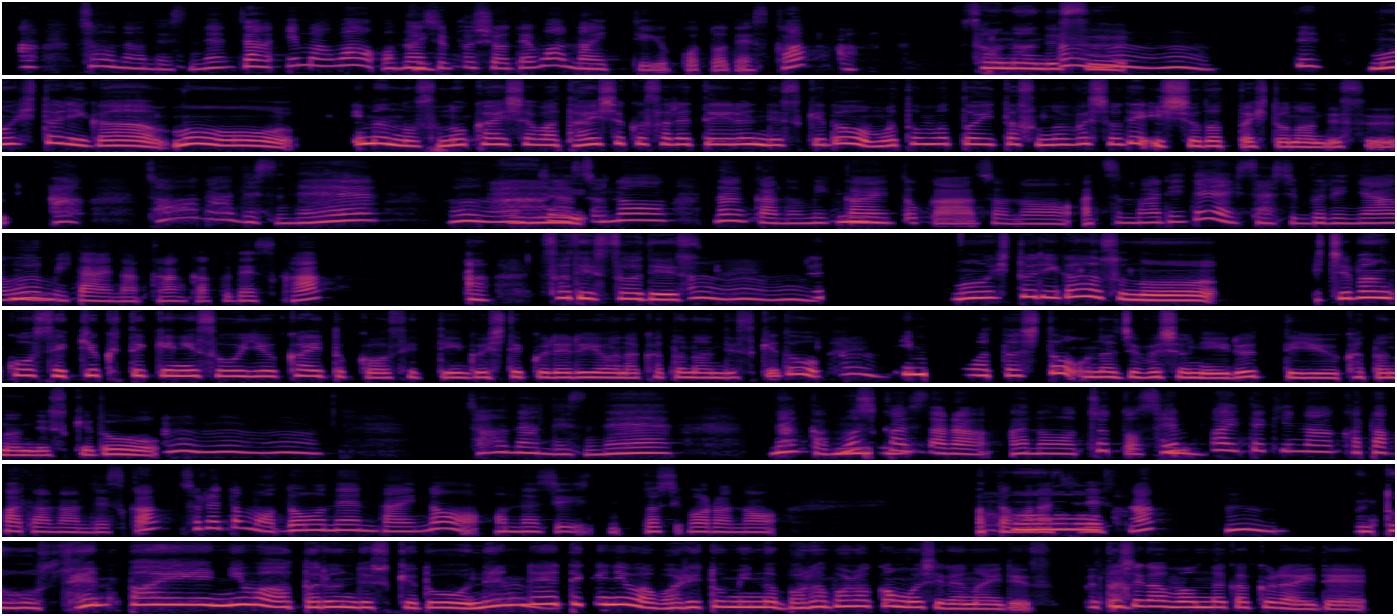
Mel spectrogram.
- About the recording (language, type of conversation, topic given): Japanese, advice, 友人の付き合いで断れない飲み会の誘いを上手に断るにはどうすればよいですか？
- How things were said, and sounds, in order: none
